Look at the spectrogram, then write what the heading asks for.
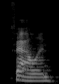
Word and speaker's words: Fallon: Fallen Henley. Fallon. Thank you. I've I I can never remember how to pronounce it, so thank you.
